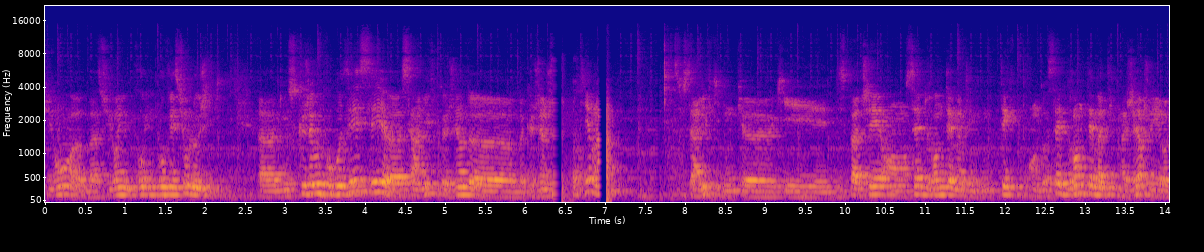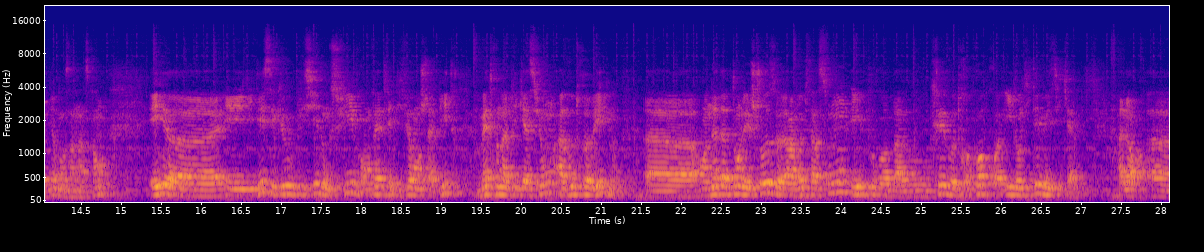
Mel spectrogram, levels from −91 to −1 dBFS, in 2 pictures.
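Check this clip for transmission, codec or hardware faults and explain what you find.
Three transmission faults occur close together, between 6.35 s and 7.70 s.

From 6.35 s to 6.62 s and again from 6.91 s to 7.10 s, the audio turns into a fading continuation of the preceding sound, then briefly goes quiet before resuming further on. This is a long network dropout, likely a stall in packet delivery. The receiver extrapolated for about 240 ms and 160 ms respectively, leaving gaps of roughly 20 ms and 50 ms of silence. The audio lost in those spans never returns.

At 7.63 s to 7.70 s there is a short concealed packet loss. About 40 ms of audio failed to reach the decoder in time, so the receiver synthesised a continuation of the last sound and crossfaded back into the real signal. The result is a brief smear or wobble rather than a clean gap.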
